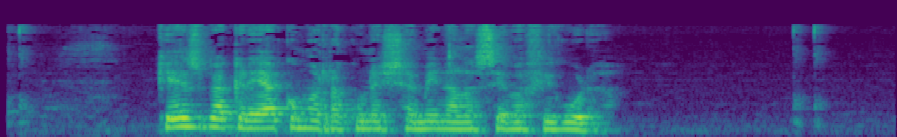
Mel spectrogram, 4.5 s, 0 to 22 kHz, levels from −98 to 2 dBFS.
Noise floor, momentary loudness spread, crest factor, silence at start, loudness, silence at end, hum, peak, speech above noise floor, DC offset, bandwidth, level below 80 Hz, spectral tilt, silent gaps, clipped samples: -67 dBFS; 14 LU; 18 dB; 0.1 s; -23 LUFS; 0.5 s; none; -6 dBFS; 44 dB; under 0.1%; 11.5 kHz; -62 dBFS; -4.5 dB/octave; none; under 0.1%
